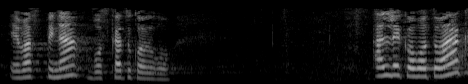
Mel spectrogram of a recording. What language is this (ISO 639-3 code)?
eus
